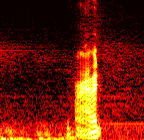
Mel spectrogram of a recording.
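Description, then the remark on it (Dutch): A person voices one short, throaty frog croak, loud, after a moment of quiet low rumble, then it cuts off abruptly. “Ik ben een kikker.”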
